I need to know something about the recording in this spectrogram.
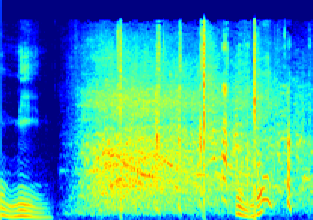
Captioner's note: laughter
